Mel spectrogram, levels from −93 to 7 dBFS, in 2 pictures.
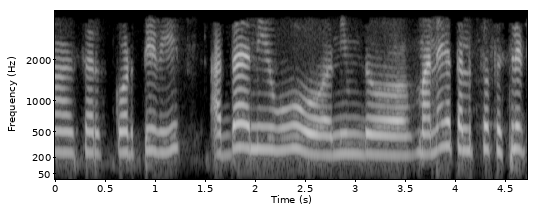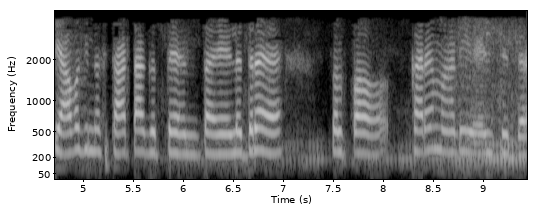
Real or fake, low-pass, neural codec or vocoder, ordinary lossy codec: real; 3.6 kHz; none; MP3, 24 kbps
